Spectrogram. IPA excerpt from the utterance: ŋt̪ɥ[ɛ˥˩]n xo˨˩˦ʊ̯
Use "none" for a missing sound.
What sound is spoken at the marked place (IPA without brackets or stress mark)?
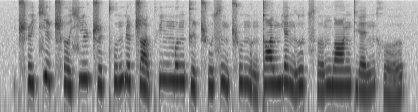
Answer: ɛ˧˥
